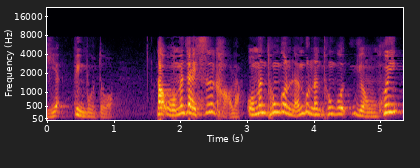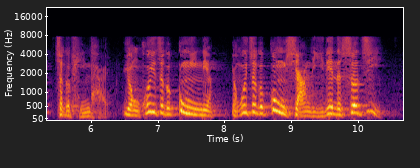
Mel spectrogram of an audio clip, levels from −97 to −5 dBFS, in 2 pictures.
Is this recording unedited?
no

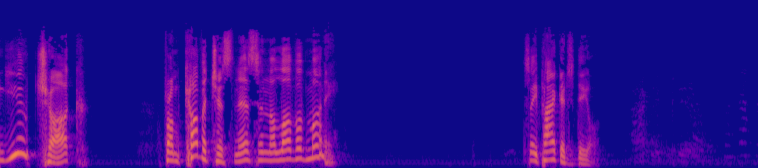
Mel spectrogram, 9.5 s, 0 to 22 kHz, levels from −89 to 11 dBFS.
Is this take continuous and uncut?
yes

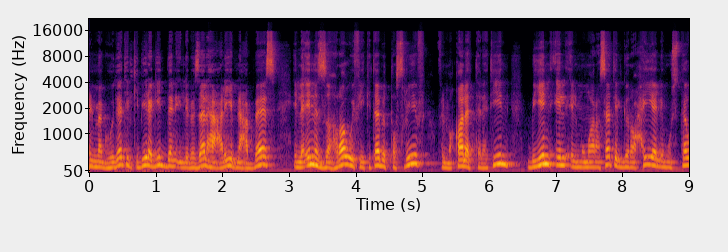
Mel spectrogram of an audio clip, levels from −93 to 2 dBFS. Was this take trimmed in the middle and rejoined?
no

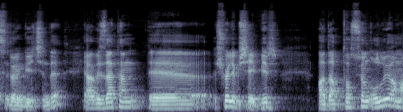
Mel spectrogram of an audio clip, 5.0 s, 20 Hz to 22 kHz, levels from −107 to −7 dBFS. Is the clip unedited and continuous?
yes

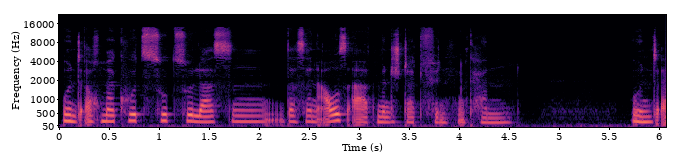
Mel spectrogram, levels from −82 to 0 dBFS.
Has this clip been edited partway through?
no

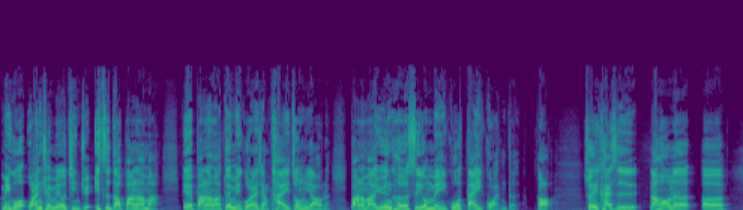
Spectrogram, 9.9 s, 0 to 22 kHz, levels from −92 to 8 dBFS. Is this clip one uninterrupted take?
yes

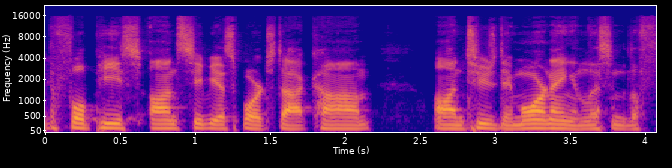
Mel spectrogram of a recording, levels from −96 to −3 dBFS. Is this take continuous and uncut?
yes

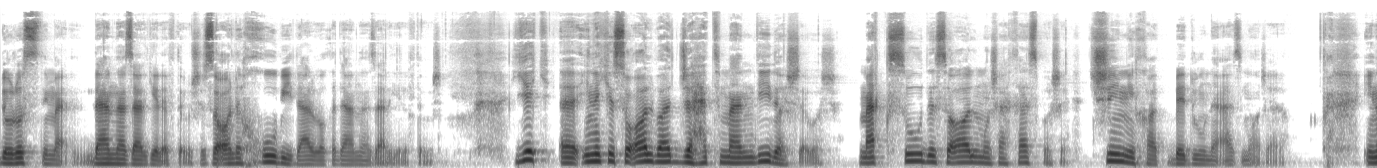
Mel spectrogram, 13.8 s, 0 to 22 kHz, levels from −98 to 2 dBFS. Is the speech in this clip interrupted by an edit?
yes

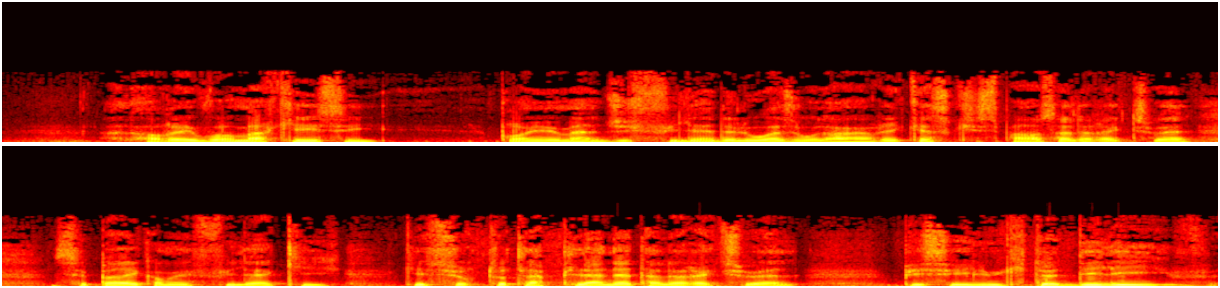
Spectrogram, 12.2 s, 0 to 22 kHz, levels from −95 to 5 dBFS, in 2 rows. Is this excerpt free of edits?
yes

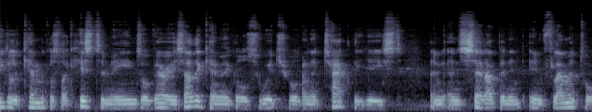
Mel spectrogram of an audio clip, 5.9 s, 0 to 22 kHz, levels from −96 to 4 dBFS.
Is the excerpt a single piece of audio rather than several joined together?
no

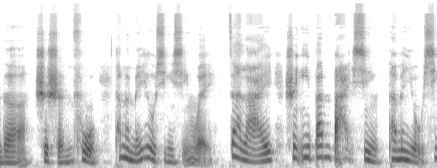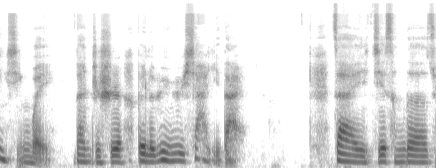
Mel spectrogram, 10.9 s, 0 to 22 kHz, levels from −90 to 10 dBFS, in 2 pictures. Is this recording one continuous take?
no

